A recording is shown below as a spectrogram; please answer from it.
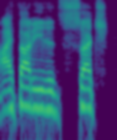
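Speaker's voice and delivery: ordinary talk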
